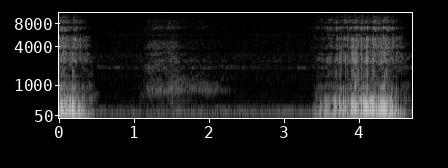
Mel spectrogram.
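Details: A soft breath, then one loud, long, buzzing snore on the in-breath in a quiet room; typical snoring during sleep.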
